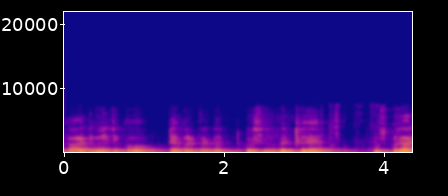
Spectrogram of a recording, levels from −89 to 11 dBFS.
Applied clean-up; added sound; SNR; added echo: neural separator model SepFormer DNS4.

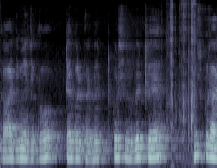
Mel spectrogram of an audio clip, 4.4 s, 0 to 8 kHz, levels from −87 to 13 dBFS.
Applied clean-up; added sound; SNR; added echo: none; Cutlery, silverware; 17 dB; reverberation time 0.8 s.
